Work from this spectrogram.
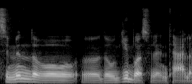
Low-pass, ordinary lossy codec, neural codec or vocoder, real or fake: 14.4 kHz; MP3, 96 kbps; none; real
